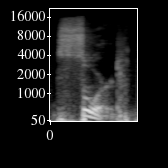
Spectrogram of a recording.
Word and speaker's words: sword: So as a public service announcement, it is pronounced sword. The W is silent.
